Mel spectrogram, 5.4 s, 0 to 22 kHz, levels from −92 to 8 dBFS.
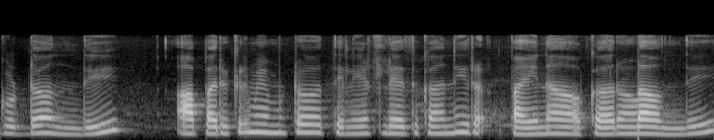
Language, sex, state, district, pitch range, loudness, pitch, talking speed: Telugu, female, Andhra Pradesh, Srikakulam, 195-220 Hz, -21 LUFS, 200 Hz, 110 wpm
